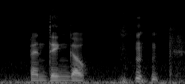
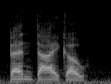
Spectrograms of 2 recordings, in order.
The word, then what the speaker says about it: Bendigo: aviation stuff like that it's pronounced bend bendigo bendingo bendigo I apologize mate uh but yeah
